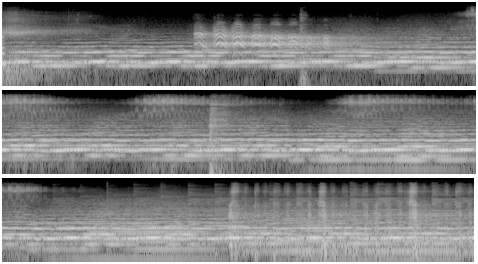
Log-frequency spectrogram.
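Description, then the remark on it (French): A voice imitates animals and everyday objects, including gunshots, a rattlesnake, a locomotive, a horse and a harmonica. It mixes sustained humming and whistled tones with several sharp hissing bursts, continuous and fairly loud throughout. “vous imitez des animaux, vous imitez euh, des, des, objets de la vie quotidienne, enfin, une locomotive”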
